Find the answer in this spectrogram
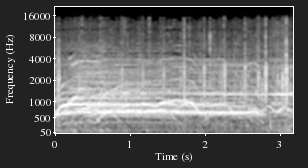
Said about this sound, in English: They're arresting people now, so can you go? Okay. So they are arresting people again. So can we give them a big cheer?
